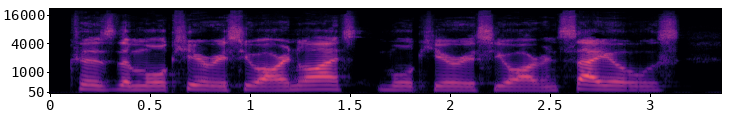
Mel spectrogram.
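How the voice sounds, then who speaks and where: On a very clean recording with a silent background and a dry, close sound with no echo, a woman talks very fast with a fairly low pitch and fairly even intonation. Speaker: sales team manager. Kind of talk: podcast interview.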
